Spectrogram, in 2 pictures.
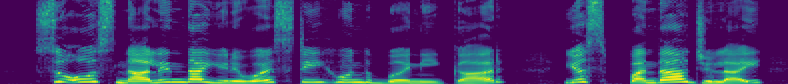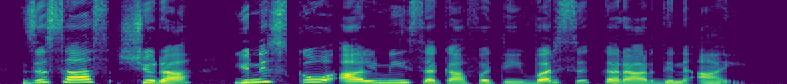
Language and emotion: Kashmiri, neutral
